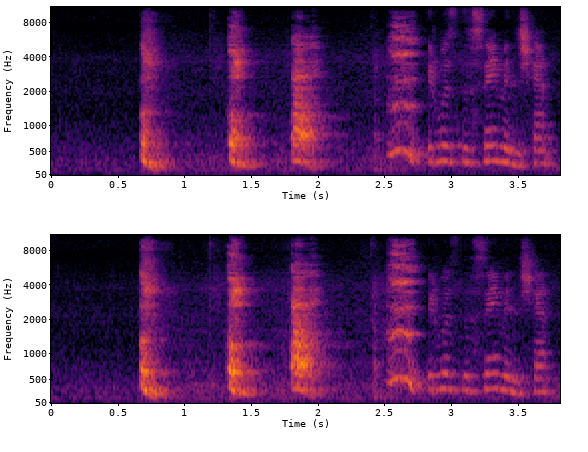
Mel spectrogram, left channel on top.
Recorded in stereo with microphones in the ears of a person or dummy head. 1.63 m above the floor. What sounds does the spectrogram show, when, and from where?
0.7 s a shout: 30° right (ahead or behind), 0.6 m
2.8 s a woman speaking: 80° left, 1.0 m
